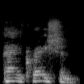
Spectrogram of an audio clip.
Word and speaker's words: pankration: And so you can have the pankration or whatever, I'm not sure how it's pronounced.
